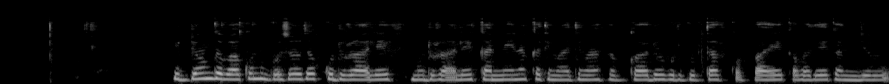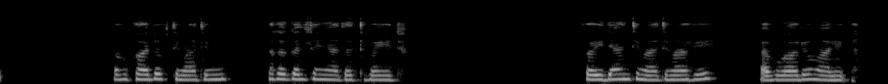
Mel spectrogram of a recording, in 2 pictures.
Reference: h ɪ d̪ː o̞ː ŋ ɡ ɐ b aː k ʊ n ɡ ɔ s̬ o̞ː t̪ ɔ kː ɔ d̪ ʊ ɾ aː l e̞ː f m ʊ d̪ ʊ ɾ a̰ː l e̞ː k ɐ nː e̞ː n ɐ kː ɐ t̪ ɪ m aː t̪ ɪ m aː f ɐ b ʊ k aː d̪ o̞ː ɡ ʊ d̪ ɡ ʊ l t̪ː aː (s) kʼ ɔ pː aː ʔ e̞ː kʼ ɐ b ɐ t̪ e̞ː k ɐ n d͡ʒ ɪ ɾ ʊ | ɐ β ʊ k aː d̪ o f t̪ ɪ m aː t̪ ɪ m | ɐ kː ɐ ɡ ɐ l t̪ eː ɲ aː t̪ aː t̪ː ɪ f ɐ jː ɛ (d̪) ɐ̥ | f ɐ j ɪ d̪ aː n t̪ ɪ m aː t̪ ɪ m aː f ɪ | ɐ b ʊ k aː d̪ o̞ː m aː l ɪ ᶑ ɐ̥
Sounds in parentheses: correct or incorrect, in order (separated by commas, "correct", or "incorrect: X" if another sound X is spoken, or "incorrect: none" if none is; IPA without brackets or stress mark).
incorrect: f, correct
